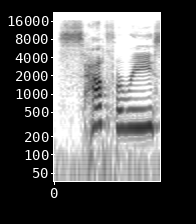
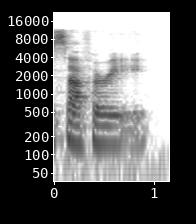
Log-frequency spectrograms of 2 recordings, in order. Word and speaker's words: Safaree: Ooh, I like the name Safari. – Yeah. – That's spelled S-A-F-A-R-E-E. – Yeah.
